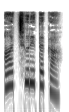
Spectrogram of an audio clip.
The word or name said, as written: ಆಚ್ಛುರಿತಕ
